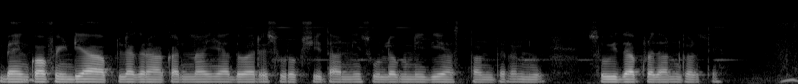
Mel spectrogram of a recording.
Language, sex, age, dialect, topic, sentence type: Marathi, male, 18-24, Varhadi, banking, statement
